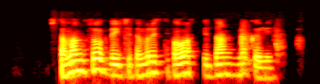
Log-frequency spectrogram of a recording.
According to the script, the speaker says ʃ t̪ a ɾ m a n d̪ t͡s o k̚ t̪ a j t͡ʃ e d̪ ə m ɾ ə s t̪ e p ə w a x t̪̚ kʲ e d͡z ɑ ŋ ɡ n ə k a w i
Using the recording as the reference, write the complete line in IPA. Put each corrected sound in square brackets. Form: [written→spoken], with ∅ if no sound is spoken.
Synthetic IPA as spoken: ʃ t̪ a [ɾ→∅] m a n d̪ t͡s o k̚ [t̪→d̪] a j t͡ʃ e d̪ ə m ɾ ə s t̪ e p ə w a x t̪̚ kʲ e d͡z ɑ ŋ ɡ n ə k a w i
